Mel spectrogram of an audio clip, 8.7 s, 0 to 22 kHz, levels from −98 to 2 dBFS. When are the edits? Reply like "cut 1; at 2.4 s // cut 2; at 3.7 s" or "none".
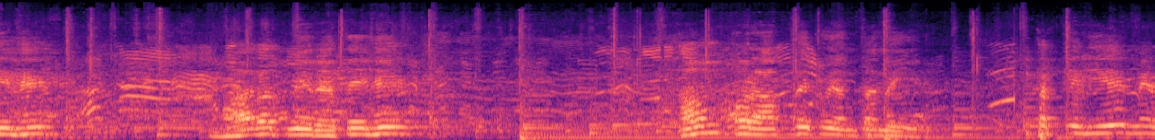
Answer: cut 1; at 7.6 s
